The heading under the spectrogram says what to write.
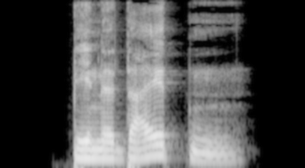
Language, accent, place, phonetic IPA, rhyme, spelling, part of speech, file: German, Germany, Berlin, [ˌbenəˈdaɪ̯tn̩], -aɪ̯tn̩, benedeiten, adjective / verb, De-benedeiten.ogg
- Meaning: inflection of benedeien: 1. first/third-person plural preterite 2. first/third-person plural subjunctive II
